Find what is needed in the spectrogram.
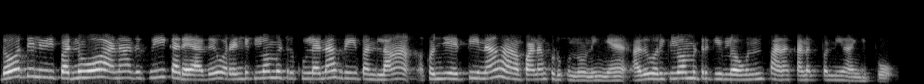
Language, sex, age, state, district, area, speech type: Tamil, female, 45-60, Tamil Nadu, Thanjavur, rural, conversation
